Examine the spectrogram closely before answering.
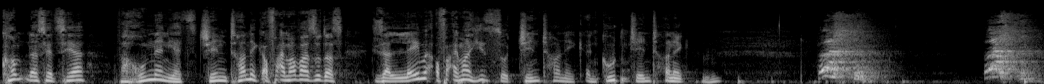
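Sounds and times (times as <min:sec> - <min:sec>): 
speech: 0:00.1 - 0:07.4
person sneezing: 0:08.2 - 0:09.0, 0:09.8 - 0:10.4.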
